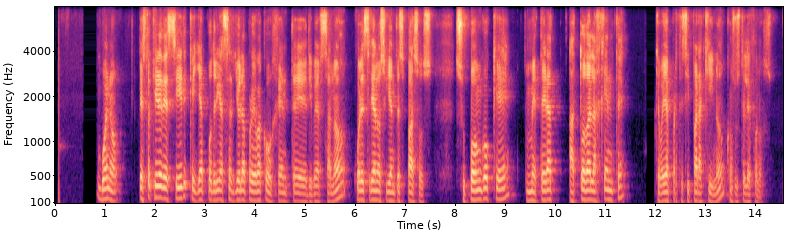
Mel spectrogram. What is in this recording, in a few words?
Voice message; cartografia critica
